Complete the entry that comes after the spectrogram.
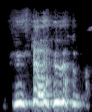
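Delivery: loud laugh at her own impression. Real, not acted.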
